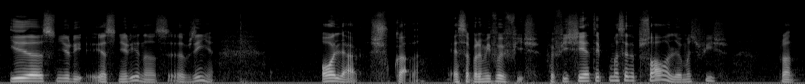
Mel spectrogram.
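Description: A man's voice: a little high, a little mellow. Rambling young man with a European Portuguese accent. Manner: rambling, slang-heavy, keeps checking if listeners follow. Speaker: vlogger. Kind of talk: casual solo chat to viewers. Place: at home.

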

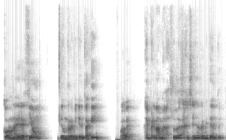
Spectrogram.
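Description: A man's voice: medium pitch, quick pace, roomy sound. A man from Spain co-hosting a casual talk show, telling a story and reading out a letter. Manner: steady storyteller, leads the segment. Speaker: podcast co-host.

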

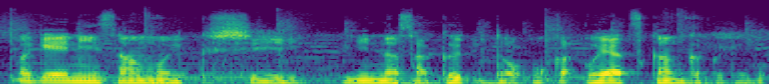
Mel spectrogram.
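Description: A man in casual conversation, describing things colloquially and often agreeing in quick repeats. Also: lowish voice, lively intonation. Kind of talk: casual chat. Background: music.

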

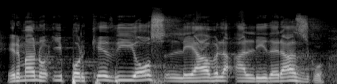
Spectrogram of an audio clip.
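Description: Man preaching in church, pastor, fairly high voice, calls for call-and-response. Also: steady tone, measured pace, a little mellow. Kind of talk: sermon.

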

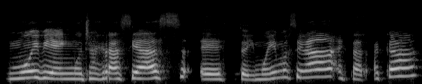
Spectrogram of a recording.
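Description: Young woman, high voice, Spanglish, English-dominant, hesitant, casual podcast guest, close dry sound. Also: measured pace, dry recording. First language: more at ease in English than in Spanish. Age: young adult. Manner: Spanglish, mixing English words into Spanish; hesitant, searching for words. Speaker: podcast guest, student of Chinese medicine. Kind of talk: casual interview.

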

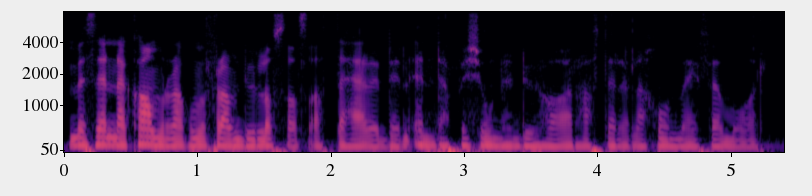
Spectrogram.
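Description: A co-host chats casually, making witty remarks and slipping into English slang and curses. The voice is clear and resonant. The recording is dry and close. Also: mid-range voice, level tone, a little mellow, dry recording. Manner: quick witty asides, switches into English slang and swearing. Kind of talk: casual chat.

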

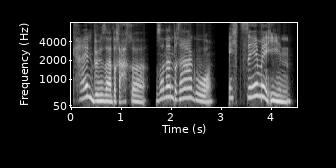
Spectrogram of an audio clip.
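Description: A woman's voice: fairly high pitch, very animated, extremely slow, dry recording, clean studio sound, exaggerated voice. Woman reading as a proud little boy knight. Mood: sulky. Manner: eager and proud. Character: brave young boy dreaming he is a knight.

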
